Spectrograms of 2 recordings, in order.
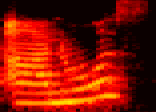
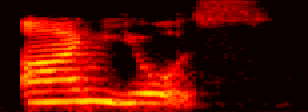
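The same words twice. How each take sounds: First: "años" said AH-nos, no y glide; wrong plain N. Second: "años" said slowly as AHN-yos; N-Y sound. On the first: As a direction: flatten the ñ of "años" to a simple n. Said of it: "it's not años". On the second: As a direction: stretch "años" and put a y glide after the n. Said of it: "which is N Y". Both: Shown as a demonstration.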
